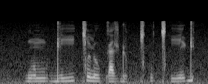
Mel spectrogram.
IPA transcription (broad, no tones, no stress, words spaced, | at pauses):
ɡõmuɡɖiː ǀũɽu ɡazɖop ǀʰuǀʰiːɖ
